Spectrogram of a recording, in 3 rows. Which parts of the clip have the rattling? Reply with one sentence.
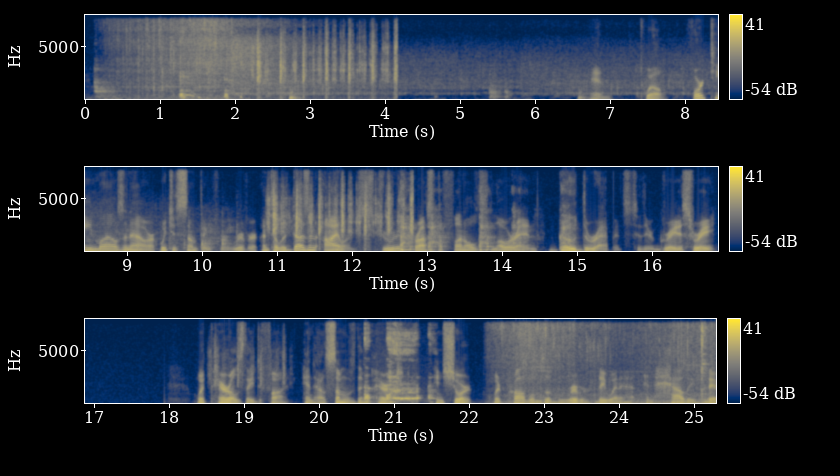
You can hear the rattling from 2.2 to 4.2 s, from 10.8 to 12.8 s and from 18.5 to 19.6 s.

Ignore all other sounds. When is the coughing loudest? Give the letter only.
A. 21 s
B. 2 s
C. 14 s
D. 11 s
A.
